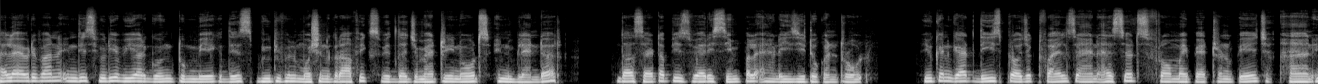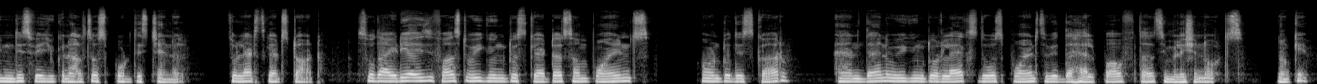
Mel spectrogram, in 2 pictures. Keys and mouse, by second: 25.5 middle click.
